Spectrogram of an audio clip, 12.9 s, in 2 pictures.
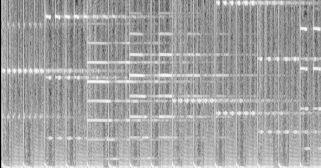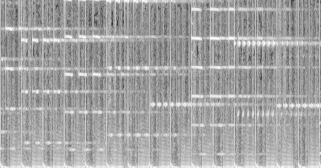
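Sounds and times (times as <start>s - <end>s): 
techno music: 0.0s - 12.8s.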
